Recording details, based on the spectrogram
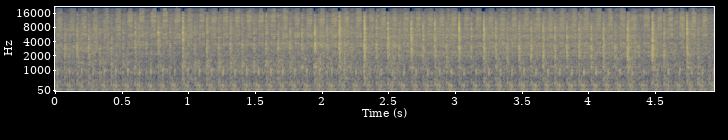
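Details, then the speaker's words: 1998 Honda Recon 250 ATV after top-end rebuild (new piston, rings, valves, seals): heavy, harsh regular knocking about four per second at idle, worse under load; source unclear, seems front or cylinder; owner suspects timing chain. "want to say it might be the timing chain or something. I don't know, it sounds horrible. Honestly, I can't, it's so hard to tell where it's coming from."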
